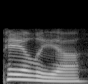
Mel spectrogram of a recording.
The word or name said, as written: palea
